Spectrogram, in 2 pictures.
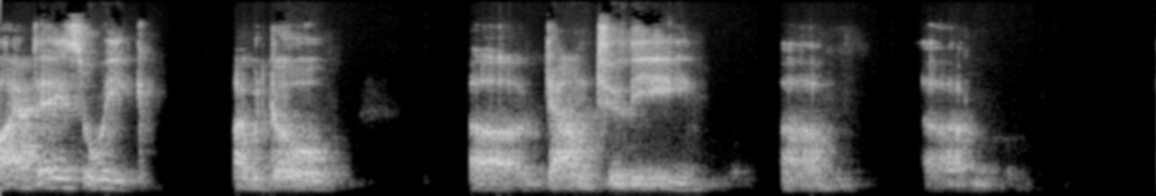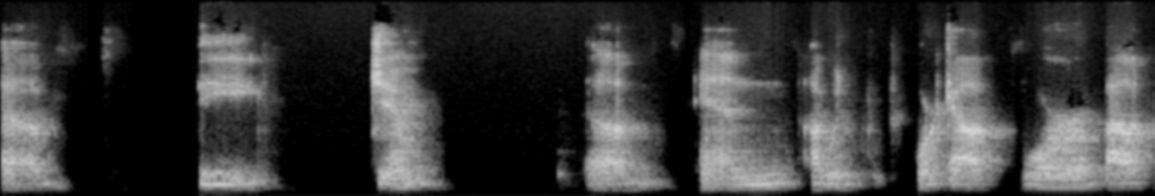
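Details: Adult man with aphasia after an ischemic stroke; the stroke was treated with TPA, which then caused a hemorrhagic stroke; he struggles to get through a sentence; aphasia.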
